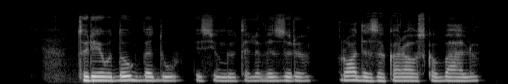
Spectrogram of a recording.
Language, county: Lithuanian, Vilnius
